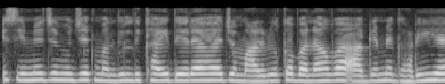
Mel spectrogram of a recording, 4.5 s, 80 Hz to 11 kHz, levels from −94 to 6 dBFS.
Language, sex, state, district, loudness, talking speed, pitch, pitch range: Hindi, female, Chhattisgarh, Bastar, -15 LUFS, 270 wpm, 240 Hz, 225-245 Hz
